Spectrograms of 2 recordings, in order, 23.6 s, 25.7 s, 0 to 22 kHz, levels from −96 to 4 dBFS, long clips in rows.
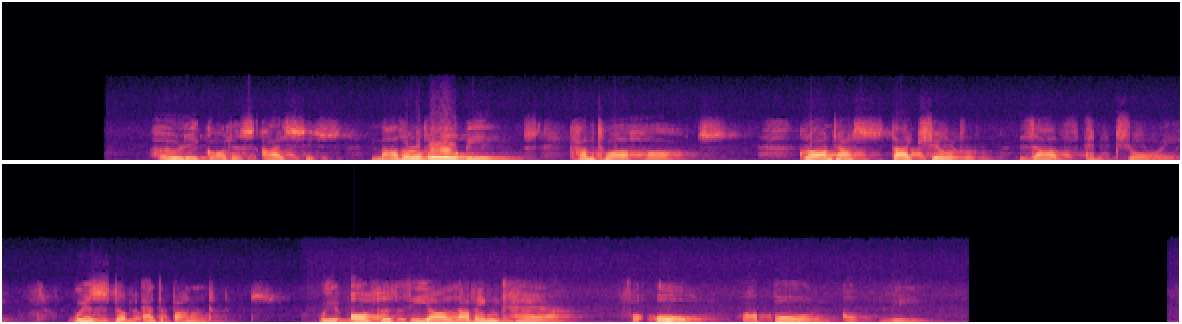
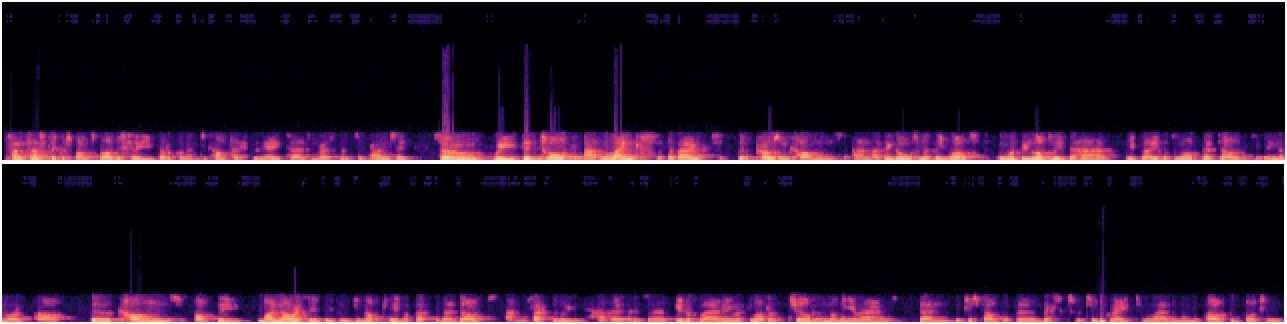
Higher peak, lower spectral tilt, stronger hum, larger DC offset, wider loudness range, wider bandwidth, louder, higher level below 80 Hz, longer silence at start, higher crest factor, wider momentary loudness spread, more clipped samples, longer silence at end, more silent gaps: about the same, 0 dBFS vs -2 dBFS; second, -6.5 dB/octave vs -10 dB/octave; neither; neither; about the same, 9 LU vs 8 LU; first, 8.8 kHz vs 4.2 kHz; about the same, -19 LUFS vs -21 LUFS; first, -62 dBFS vs -68 dBFS; first, 1.5 s vs 0.05 s; about the same, 20 dB vs 18 dB; first, 22 LU vs 12 LU; neither; first, 2.55 s vs 0.05 s; neither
